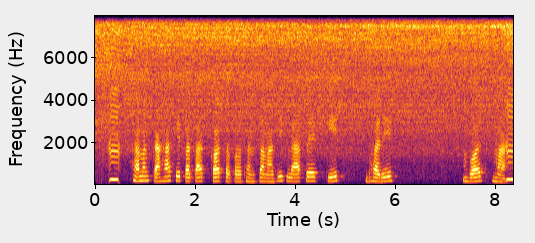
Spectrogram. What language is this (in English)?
Chhattisgarhi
